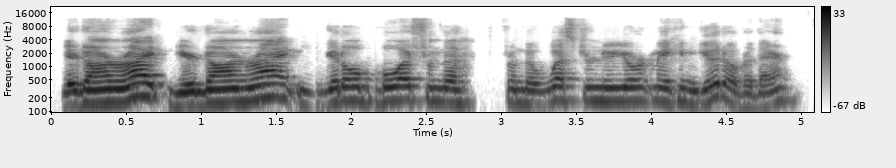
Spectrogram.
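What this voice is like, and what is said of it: Sudden Southern American accent. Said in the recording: “did your accent just change? ... Yes, it did. ... that Southern accent”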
